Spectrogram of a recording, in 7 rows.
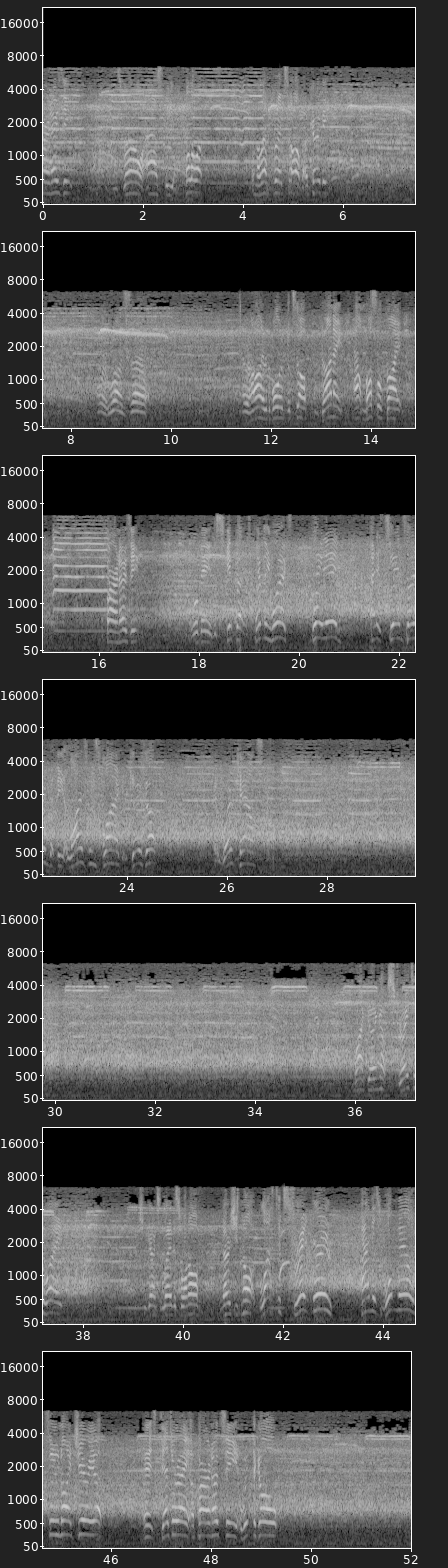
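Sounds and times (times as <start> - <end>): stadium crowd roar: 0.0 - 52.0.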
